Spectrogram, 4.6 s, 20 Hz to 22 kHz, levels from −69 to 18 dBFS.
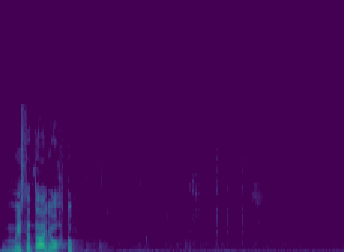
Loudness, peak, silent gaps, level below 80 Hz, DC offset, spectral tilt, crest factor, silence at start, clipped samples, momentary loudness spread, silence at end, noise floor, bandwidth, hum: -26 LUFS; -8 dBFS; none; -68 dBFS; under 0.1%; -5 dB/octave; 24 dB; 0 s; under 0.1%; 17 LU; 3.6 s; -64 dBFS; 13 kHz; none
